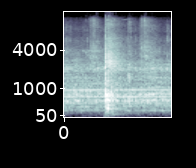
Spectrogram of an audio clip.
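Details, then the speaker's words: Homemade SPP cutting machine, 0.023" stainless MIG wire, 24 V probe triggers solid-state relay and solenoid guillotine, run slowly at speed ~4 with PWM buzz: light steady whirr, one sharp clean cutter clack; sewing-machine-like, normal operation. "i get a little buzz from the impulse pulse width modulation and let's start removing it sounds like a sewing machine"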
